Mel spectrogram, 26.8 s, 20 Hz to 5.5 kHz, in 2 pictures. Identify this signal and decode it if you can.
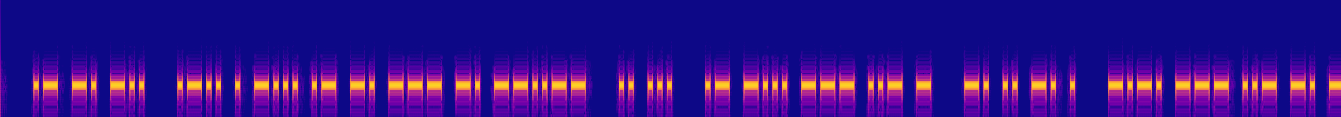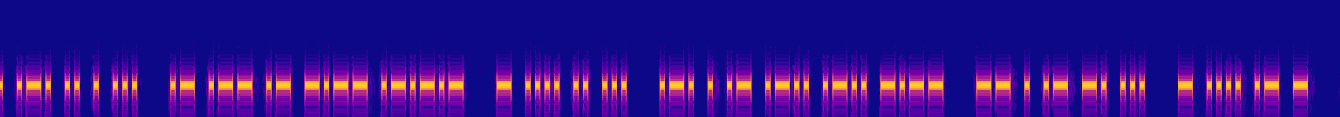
Morse code, heard as a keyed tone, about 25 wpm, 600 Hz. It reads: AND LEBANON, IS ABOUT NINE COUNTRIES AWAY. THIS REALLY MEANS THAT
